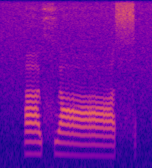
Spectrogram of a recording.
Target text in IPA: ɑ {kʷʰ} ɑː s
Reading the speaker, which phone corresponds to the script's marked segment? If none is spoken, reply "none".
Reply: xʷ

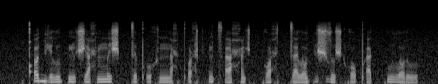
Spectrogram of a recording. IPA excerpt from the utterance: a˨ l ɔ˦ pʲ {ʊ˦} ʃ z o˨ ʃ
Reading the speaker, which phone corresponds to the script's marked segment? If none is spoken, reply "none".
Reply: u˦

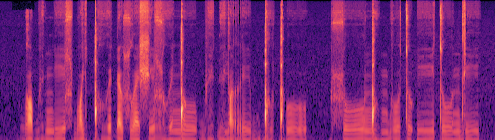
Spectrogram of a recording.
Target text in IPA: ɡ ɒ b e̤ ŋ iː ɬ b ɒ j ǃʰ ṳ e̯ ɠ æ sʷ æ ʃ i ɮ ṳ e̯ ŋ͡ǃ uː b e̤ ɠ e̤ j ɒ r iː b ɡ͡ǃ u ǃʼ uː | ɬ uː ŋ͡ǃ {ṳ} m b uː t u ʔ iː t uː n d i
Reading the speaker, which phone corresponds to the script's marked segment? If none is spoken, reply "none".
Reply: ṳ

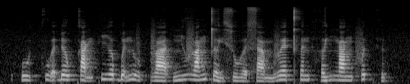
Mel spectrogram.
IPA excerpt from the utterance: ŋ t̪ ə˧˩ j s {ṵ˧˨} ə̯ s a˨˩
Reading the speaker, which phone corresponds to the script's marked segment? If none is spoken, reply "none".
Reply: u˨˩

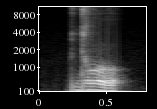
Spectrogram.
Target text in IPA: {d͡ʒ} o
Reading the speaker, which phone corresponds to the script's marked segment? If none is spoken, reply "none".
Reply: d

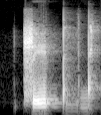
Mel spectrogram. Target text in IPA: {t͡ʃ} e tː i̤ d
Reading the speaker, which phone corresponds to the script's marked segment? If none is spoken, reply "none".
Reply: ʈ͡ʂ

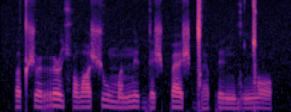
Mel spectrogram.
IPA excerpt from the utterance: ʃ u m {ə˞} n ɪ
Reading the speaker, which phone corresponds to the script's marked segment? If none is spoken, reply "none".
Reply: ʌ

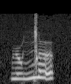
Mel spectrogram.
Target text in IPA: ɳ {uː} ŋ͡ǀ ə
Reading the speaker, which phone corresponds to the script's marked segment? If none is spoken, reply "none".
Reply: u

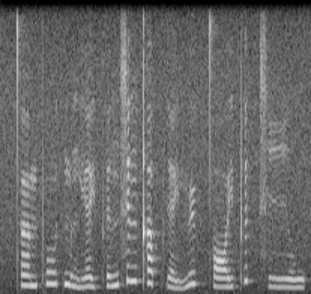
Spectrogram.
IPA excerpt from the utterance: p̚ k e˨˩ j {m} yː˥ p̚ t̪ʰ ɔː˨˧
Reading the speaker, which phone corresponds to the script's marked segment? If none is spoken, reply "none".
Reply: m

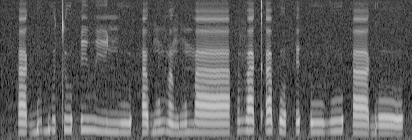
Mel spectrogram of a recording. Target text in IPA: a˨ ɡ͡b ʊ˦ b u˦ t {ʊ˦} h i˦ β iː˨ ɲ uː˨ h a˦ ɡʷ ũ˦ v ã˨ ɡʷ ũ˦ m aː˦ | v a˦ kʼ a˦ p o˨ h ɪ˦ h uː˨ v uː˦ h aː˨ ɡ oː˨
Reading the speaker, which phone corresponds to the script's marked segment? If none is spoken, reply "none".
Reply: u˦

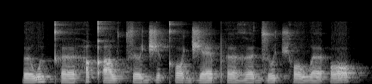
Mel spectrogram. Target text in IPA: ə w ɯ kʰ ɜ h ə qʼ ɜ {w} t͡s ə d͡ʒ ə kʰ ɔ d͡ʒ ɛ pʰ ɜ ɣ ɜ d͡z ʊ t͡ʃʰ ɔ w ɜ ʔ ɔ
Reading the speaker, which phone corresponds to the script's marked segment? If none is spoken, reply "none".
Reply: w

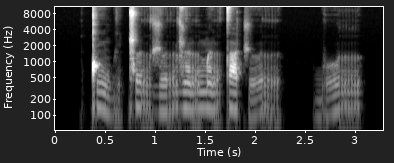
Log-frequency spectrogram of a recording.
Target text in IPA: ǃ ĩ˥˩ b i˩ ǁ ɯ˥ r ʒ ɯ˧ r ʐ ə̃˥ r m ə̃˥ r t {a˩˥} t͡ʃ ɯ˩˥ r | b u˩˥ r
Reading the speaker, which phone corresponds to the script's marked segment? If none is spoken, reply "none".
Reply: a˥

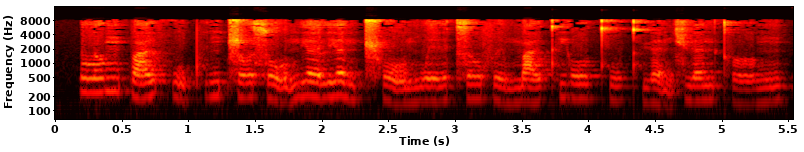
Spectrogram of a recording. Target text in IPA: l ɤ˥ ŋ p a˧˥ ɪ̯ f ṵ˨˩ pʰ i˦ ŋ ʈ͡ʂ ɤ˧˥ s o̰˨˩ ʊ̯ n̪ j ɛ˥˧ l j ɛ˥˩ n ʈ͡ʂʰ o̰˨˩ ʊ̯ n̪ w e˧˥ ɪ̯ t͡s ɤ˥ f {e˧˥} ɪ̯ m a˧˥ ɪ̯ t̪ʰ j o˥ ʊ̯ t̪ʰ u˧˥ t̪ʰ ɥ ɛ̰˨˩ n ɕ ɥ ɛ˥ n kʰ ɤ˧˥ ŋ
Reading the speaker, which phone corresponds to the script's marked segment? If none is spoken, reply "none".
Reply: e˨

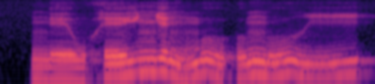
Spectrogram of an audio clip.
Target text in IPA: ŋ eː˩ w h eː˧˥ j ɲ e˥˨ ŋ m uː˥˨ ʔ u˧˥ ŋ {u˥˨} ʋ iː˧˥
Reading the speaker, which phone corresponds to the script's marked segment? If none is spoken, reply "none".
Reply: u˧˥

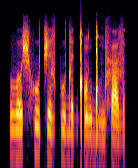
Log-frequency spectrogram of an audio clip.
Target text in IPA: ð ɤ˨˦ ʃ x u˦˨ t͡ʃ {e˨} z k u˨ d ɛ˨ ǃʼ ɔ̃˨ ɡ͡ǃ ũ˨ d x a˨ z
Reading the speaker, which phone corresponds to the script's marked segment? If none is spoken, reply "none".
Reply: e˨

